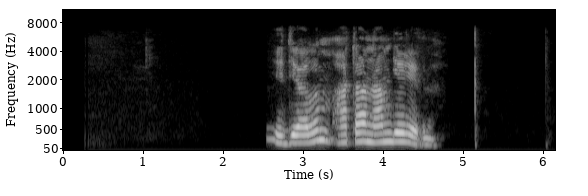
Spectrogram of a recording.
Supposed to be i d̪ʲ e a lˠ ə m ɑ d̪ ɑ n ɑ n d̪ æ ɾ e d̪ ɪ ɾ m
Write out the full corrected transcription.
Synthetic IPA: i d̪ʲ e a lˠ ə m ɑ t̪ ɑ n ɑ m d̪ e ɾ e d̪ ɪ m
